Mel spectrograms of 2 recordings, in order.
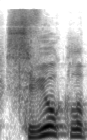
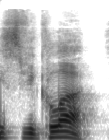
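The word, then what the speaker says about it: свёкла: Свекла плакать начала, до корней намокла. Я, ребята, не свекла, я, ребята, свекла.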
